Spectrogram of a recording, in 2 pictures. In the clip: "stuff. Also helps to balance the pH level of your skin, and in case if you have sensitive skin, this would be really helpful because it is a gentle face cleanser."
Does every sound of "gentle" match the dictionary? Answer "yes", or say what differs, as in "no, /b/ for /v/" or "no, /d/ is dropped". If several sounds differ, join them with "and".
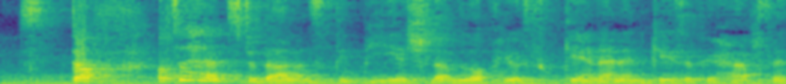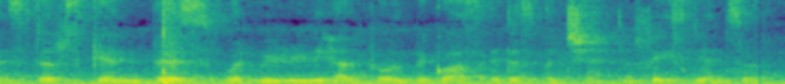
no, /tʃ/ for /dʒ/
